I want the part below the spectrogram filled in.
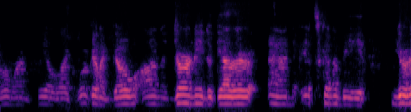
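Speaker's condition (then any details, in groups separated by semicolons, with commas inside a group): Cerebral palsy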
